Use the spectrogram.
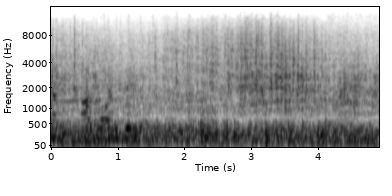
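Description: A propeller-driven warbird airplane flies past at the Oshkosh AirVenture airshow, its steady engine drone loud and continuous throughout, with a commentator's voice talking over it.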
